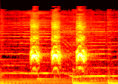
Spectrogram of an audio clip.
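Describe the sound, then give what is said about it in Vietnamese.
A black crow caws three times as it flies overhead, each call a short, harsh, fairly loud burst spaced evenly apart over a faint steady background hum. “Triển Chiêu đang nói chuyện, lại thấy một con quạ đen xẹt qua ngang đầu.”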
